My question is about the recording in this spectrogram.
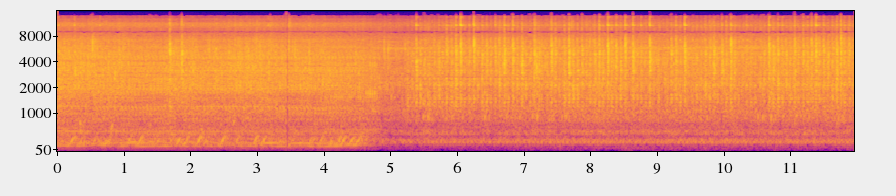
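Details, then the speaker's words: Mercury 9.9 four-stroke outboard after full service (carb kit, water pump, NGK DCPR6E plugs, fuel filter, 10W-30 oil): started on first pull, putters steady and even without stumbling, pumping water well. "they had to start on the first pool and pumping water perfectly"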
